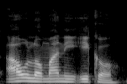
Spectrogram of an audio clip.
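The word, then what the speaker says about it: Au lomani iko: It's pronounced Aulomani Iko, which means I love you in English.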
